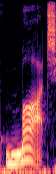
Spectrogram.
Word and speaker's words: march: it like this also listen to the way he says march he uses this long ah sound which is very particular to uh british english and it's one of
